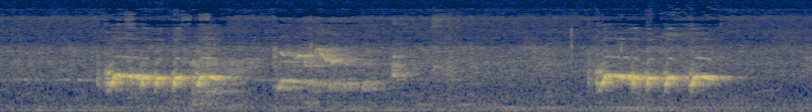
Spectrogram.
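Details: Zebra dove (perkutut) lure song, used to draw replies from other zebra doves: two bubbling trilled coo phrases about two seconds apart, separated by a softer, lower note.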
